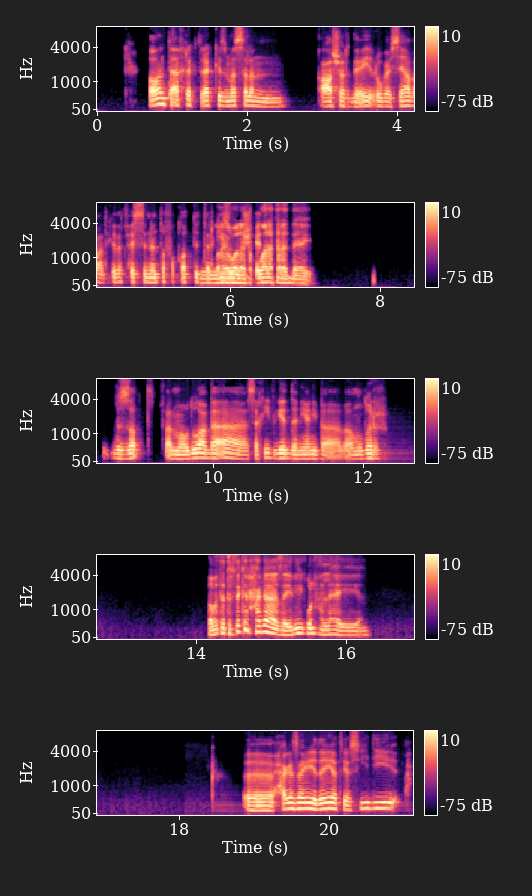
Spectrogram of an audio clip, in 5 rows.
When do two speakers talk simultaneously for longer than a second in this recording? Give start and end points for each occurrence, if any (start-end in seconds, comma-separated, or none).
5.6-7.0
